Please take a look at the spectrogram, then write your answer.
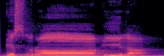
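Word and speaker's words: إسرائيل: Again, I want to point out is that the word Israel has a hamza, so we should pronounce alif before that with a mad. Bani Israila.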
